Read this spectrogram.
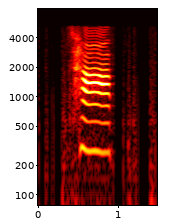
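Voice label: "caak3", Cantonese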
